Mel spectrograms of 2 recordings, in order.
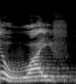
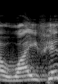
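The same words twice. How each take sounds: First: "वाइफ" as one syllable, silent final e; correct pronunciation. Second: "वाइफे" with final e sounded; wrong pronunciation. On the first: Teacher answers how to read it, "वाइफ" with silent e. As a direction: end "वाइफ" on a clean f. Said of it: "क्या पढ़ेंगे?". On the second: Teacher warns pupils against a misreading, "वाइफे" with extra vowel. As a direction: add an "ay" after the f in "वाइफे". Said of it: "वाइफे नहीं पढ़ेंगे". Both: Shown as a demonstration.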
